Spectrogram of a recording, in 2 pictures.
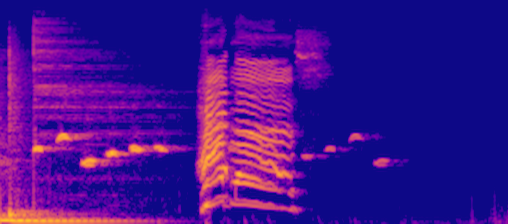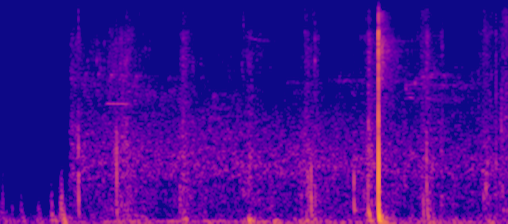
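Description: A short whistled jingle of quick notes, with a loud falling slide-whistle-like glide about two seconds in, cuts off; after a second or so of silence, faint footsteps through dry leaf litter in a forest, with one sharp snap near the end.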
